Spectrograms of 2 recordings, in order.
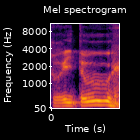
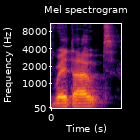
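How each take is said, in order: First: The name is said the French way, like 'rideau'. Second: The name is said with a short 'rid' vowel. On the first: "people think it's rideau, like French" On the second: "the other one I get is rid out"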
